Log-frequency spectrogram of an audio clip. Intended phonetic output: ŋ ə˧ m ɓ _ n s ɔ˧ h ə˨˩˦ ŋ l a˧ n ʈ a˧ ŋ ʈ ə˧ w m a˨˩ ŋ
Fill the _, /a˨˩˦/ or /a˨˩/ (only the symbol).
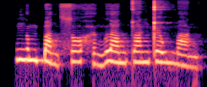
a˨˩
